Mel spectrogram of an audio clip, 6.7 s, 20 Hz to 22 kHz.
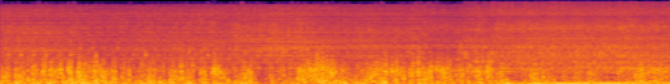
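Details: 2007 Peugeot Partner 1.9D (DW8B) diesel, hard rapid clatter over idle, sharper than normal diesel rattle; faulty injector, fixed by replacing it with a used one.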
